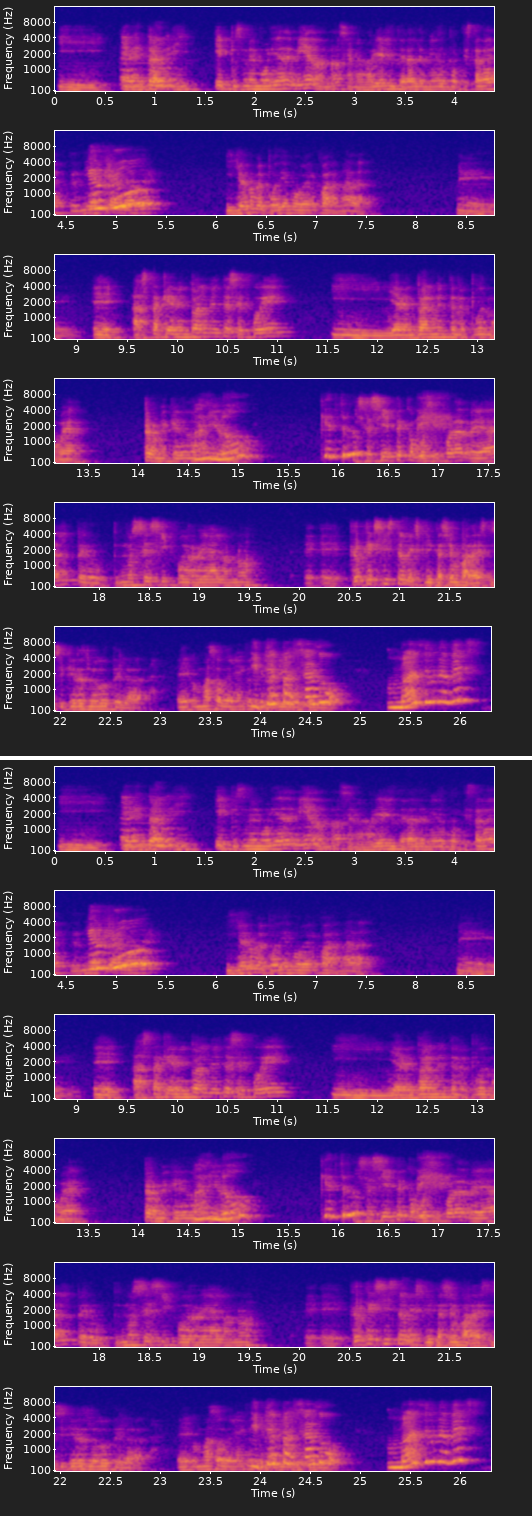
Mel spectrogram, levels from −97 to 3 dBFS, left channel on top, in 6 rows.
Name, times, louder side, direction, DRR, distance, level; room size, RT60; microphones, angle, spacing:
voice 1, 0.0-1.3 1.6-5.3 6.1-7.5 8.4-11.1 11.5-13.4 14.0-14.9 16.3-19.6 20.0-22.8 23.1-24.7, left 1 dB, 55° left, 2.8 m, -31 dB
voice 2, 0.6-1.2 4.7-5.3 13.2-13.3 14.5-15.2 15.8-16.2 16.8-17.1 21.0-21.1 23.9-24.7 25.3-26.1, equal, 5° left, 1.8 m, -24 dB
11.5 x 7.9 x 4.1 m
head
